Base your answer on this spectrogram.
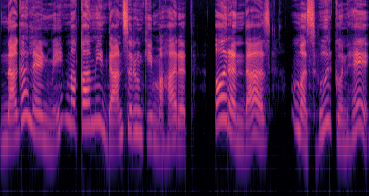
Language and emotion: Urdu, surprised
